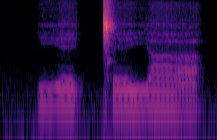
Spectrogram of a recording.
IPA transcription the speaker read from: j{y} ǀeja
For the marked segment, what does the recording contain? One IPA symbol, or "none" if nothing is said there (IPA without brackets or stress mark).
e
